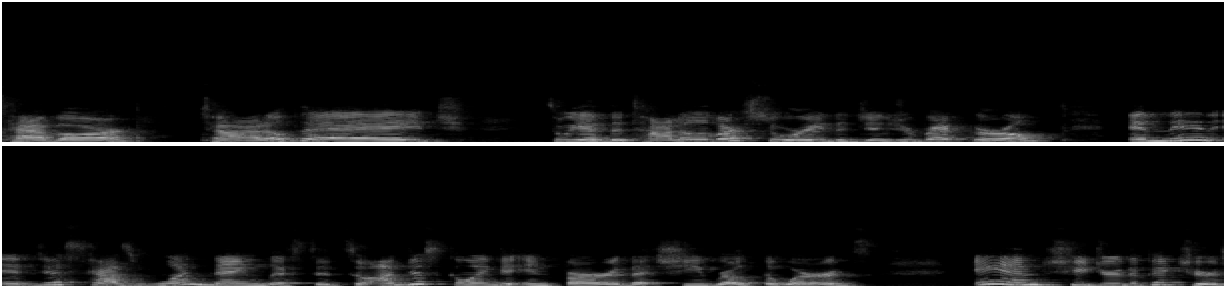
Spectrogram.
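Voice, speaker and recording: A woman with a high voice reads a children's picture book as a teacher would. She is expressive and instructive, checking in with questions. The recording is a bit dull and lo-fi. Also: normal speed. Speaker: teacher reading aloud. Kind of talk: picture-book read-aloud for young children. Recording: dull, muffled lo-fi sound.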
